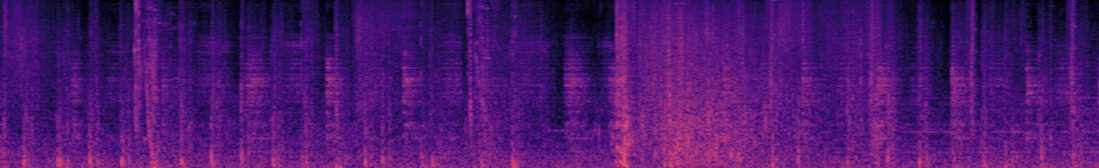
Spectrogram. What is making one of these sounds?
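Footsteps crunch through undergrowth as a soldier in armour runs.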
